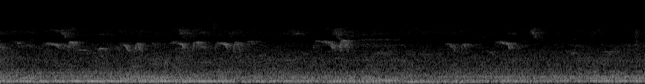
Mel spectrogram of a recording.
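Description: Birds chirping in the background: short high chirps, several each second, over a steady low hum.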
